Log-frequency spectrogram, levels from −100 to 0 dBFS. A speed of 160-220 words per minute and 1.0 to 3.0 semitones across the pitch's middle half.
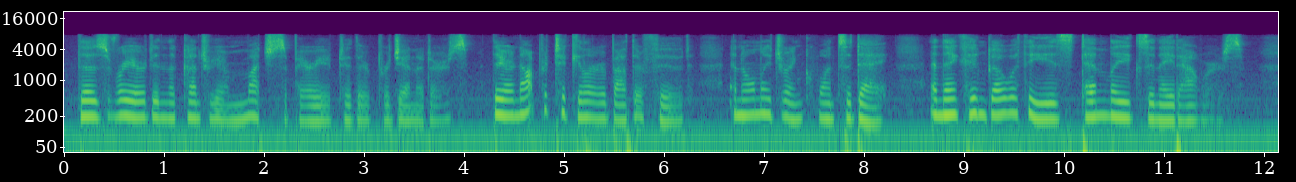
No: average, 175 wpm; average, 4.2 semitones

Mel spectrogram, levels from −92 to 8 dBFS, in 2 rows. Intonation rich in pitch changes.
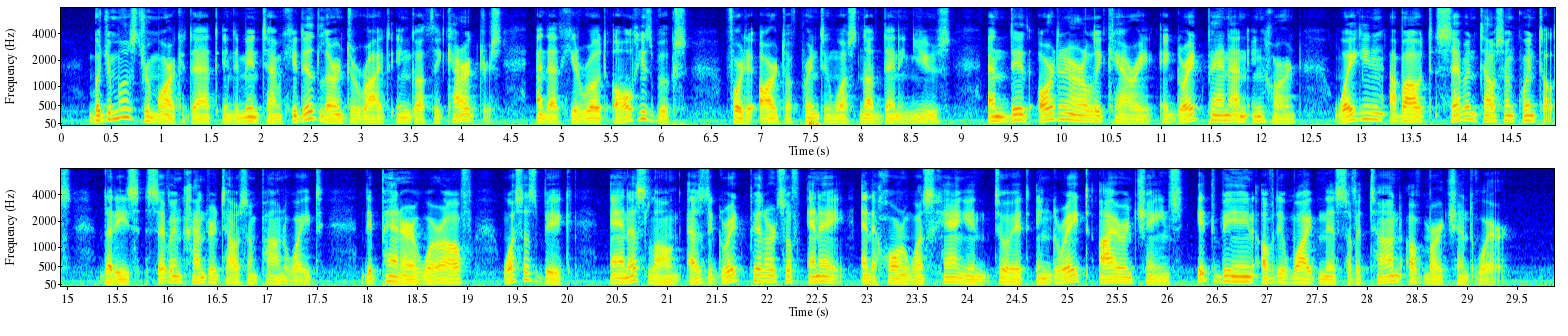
Yes: wide, 5.7 semitones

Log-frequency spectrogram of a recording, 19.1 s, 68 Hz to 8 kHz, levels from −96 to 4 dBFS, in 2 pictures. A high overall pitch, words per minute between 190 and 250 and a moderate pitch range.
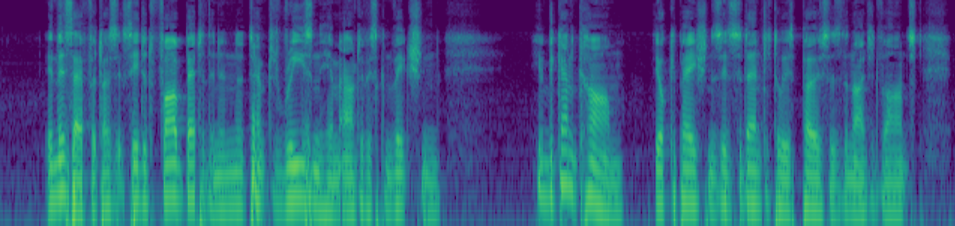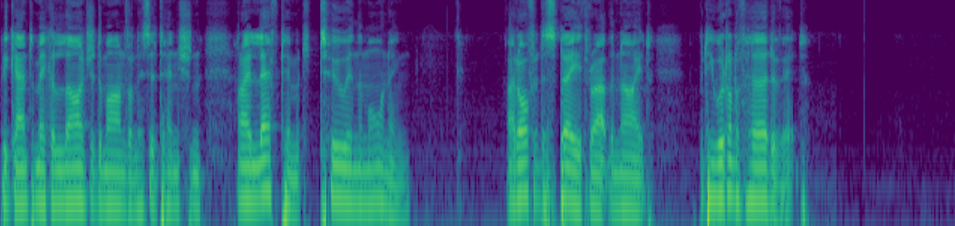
No: low, 105 Hz; average, 200 wpm; average, 3.8 semitones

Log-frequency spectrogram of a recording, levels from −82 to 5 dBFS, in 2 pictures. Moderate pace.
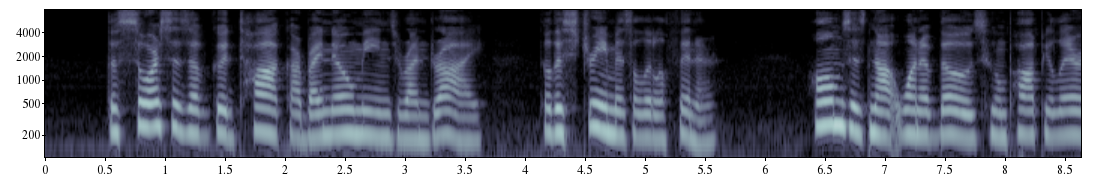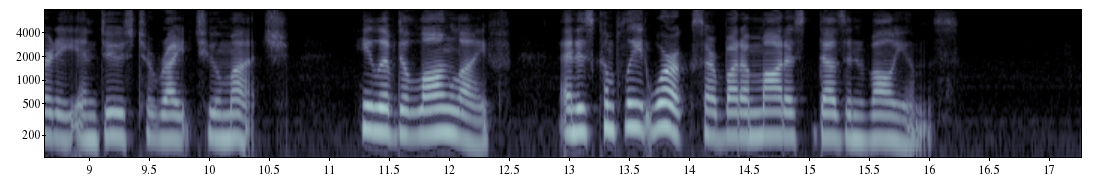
Yes: average, 165 wpm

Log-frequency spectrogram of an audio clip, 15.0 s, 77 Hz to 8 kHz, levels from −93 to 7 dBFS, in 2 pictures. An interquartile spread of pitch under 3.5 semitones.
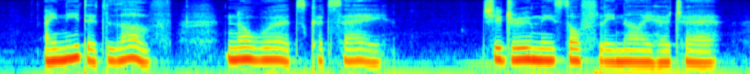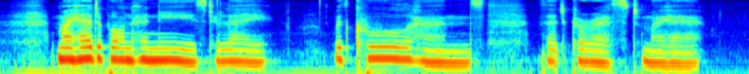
Yes: average, 2.8 semitones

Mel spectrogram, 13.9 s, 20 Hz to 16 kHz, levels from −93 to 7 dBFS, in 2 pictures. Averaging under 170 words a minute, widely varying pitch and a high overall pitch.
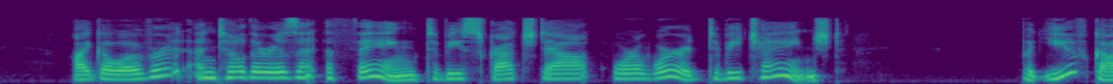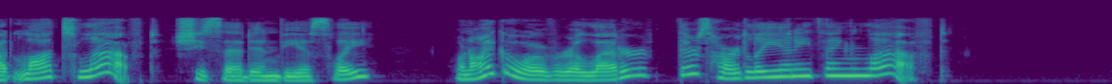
Yes: average, 160 wpm; wide, 7.6 semitones; high, 210 Hz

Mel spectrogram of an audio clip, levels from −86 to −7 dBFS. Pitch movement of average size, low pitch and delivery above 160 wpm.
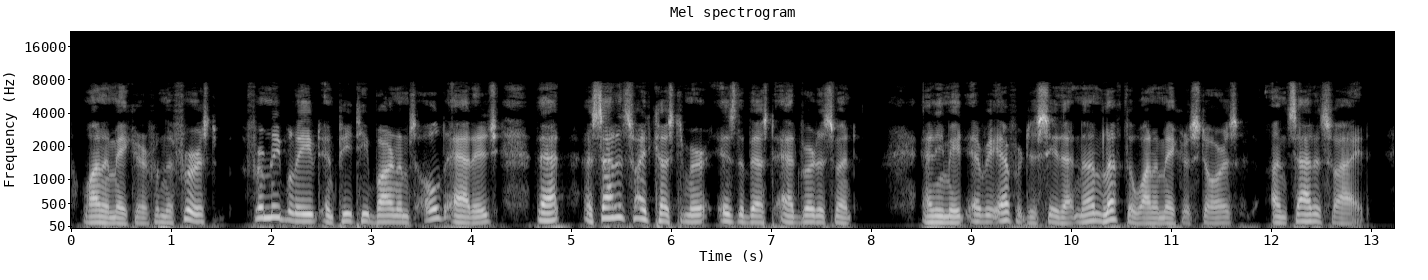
No: average, 4.1 semitones; low, 130 Hz; average, 155 wpm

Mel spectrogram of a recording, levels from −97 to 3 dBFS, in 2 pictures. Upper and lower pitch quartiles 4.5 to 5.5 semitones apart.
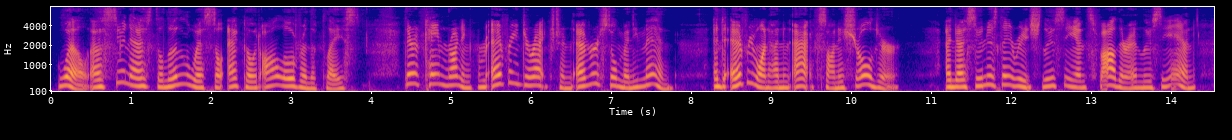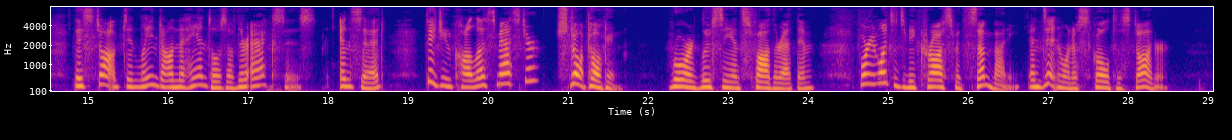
Yes: average, 5.2 semitones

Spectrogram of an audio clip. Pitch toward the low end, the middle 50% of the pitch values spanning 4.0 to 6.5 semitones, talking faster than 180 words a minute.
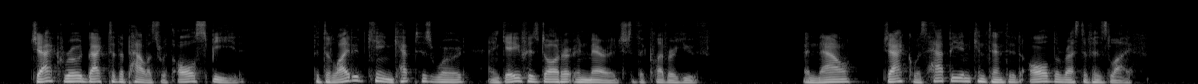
Yes: low, 115 Hz; average, 4.3 semitones; average, 190 wpm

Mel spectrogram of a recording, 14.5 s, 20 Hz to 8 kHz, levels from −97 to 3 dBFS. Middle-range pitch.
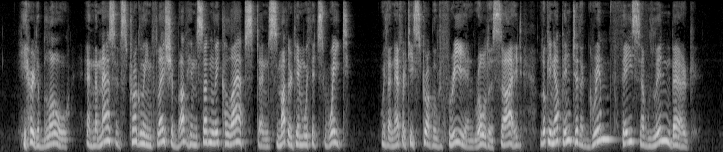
No: high, 195 Hz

